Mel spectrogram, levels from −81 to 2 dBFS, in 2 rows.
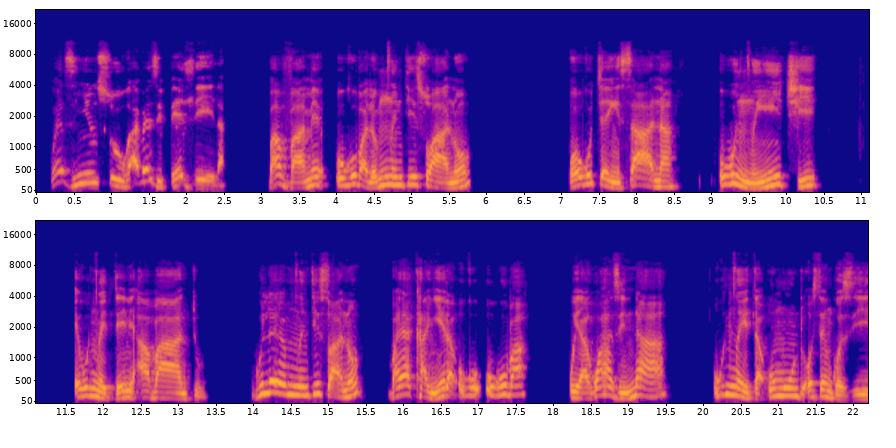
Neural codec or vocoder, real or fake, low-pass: none; real; 10.8 kHz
